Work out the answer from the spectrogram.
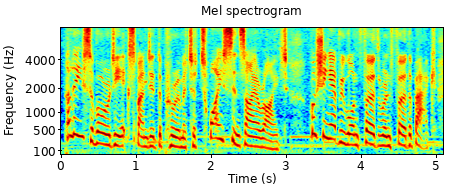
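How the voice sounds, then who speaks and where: A woman's voice: medium pitch, big pitch swings, quick pace, faint music behind, natural voice. A woman playing an earnest news correspondent in a radio drama, giving a serious, articulate field report. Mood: urgent, serious.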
